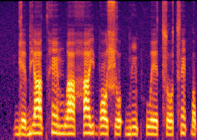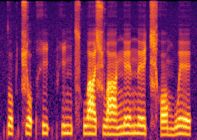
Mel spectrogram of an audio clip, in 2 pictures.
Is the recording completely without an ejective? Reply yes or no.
yes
